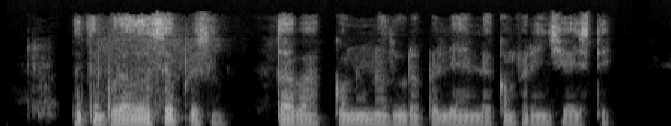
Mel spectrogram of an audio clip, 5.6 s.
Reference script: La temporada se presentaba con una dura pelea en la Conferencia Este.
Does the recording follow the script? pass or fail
pass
